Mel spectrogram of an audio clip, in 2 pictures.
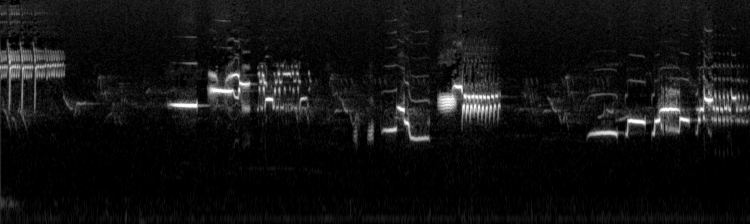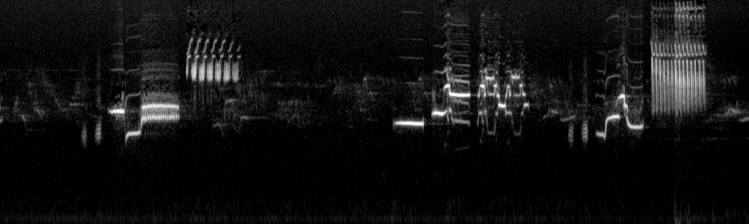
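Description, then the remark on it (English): A thrush sings a series of clear, flute-like phrases, each a second or two long and separated by short pauses, varying in pitch against a quiet background. “The wood thrush and the hermit stand at the head as songsters.”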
